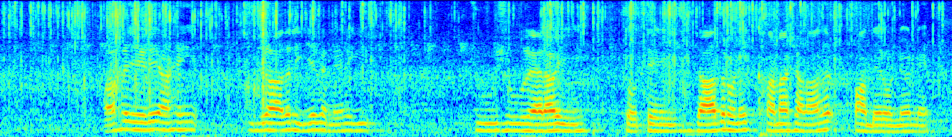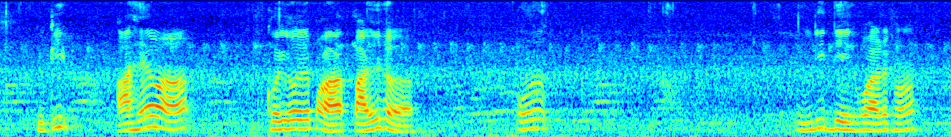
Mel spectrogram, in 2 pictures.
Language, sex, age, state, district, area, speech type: Dogri, male, 18-30, Jammu and Kashmir, Jammu, rural, spontaneous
